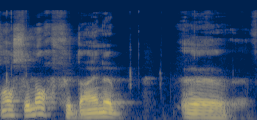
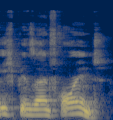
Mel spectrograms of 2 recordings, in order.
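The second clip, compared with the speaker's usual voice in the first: raised, higher voice declaring loyalty; staunch friend; 8 semitones higher than usual. Retold or imitated. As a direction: speak up firmly for your friend. Voices loyal friend standing by him.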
